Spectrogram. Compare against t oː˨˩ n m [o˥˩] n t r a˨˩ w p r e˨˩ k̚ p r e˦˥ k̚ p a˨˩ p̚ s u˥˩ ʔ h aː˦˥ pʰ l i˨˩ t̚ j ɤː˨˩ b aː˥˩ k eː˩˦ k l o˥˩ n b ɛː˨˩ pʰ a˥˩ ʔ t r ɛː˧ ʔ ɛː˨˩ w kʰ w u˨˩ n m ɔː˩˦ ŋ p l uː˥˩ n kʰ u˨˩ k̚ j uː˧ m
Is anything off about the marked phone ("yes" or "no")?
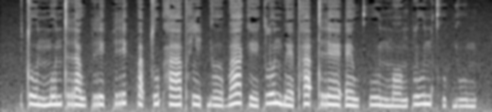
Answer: yes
